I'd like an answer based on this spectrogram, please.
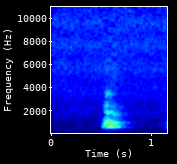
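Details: Hatton, a pet boxer dog, lets out one short, mid-pitched bark, and a second bark begins just as the recording ends. The background is otherwise quiet.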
